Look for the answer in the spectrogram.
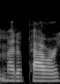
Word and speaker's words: Meta PWR: So the again, it's called Meta, M-E-T-A, P-W-R. But like I said, we call it Meta Power here in our house.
